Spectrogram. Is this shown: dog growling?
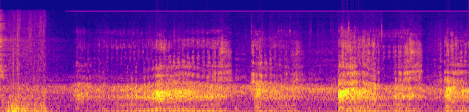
yes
